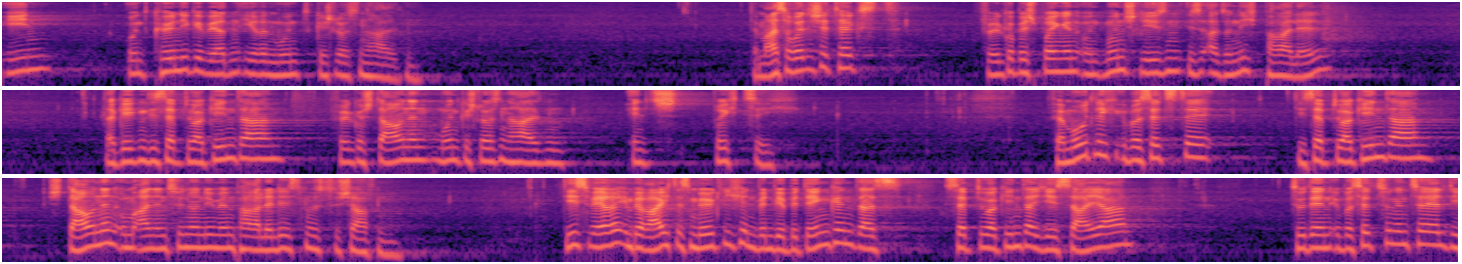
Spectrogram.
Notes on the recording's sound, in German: bei einer Veranstaltung der Internationalen Hochschule Liebenzell (IHL)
